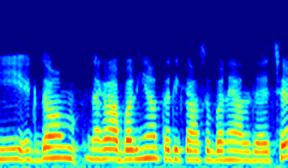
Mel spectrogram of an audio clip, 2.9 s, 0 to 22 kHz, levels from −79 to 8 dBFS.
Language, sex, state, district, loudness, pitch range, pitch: Maithili, female, Bihar, Madhepura, -15 LUFS, 215-245 Hz, 225 Hz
